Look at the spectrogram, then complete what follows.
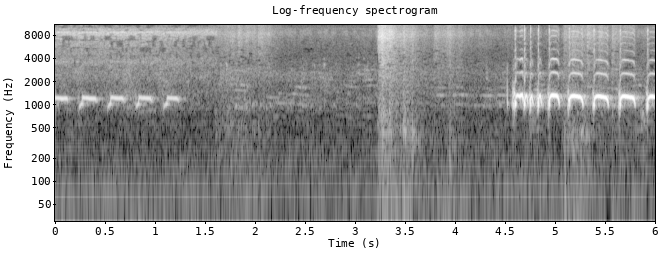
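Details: Zebra dove, a local bird singing actively, used to prompt lazy doves to call: a brief series of short coo notes, then a quiet gap with a sharp noise, then a louder burst of rapid, evenly repeated coos.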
